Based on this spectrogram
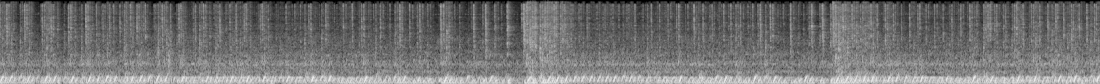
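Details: VW pressed-bumper-panel bus air-cooled flat-four, revived after sitting over 50 years, fuel pump suspected bad (rebuild kit on backorder): holds a steady, slightly lumpy idle after starting, with a couple of brief level changes; running normally.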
